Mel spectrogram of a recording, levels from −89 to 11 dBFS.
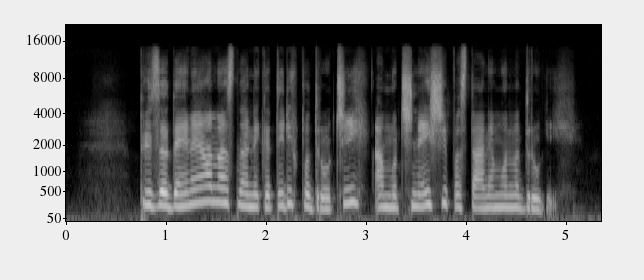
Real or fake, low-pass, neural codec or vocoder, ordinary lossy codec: fake; 14.4 kHz; codec, 44.1 kHz, 2.6 kbps, SNAC; none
